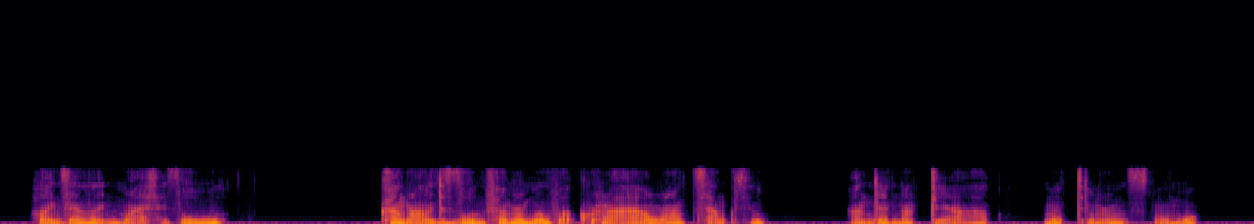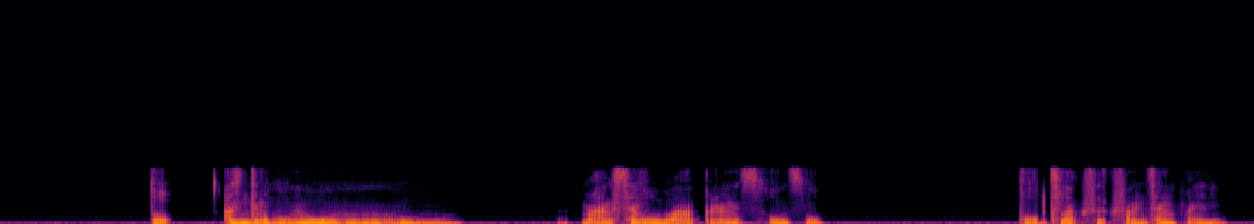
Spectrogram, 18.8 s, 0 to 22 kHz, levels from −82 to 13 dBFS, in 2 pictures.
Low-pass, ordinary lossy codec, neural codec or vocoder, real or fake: 5.4 kHz; none; autoencoder, 22.05 kHz, a latent of 192 numbers a frame, VITS, trained on many speakers; fake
